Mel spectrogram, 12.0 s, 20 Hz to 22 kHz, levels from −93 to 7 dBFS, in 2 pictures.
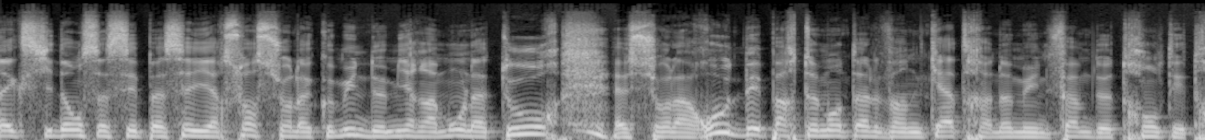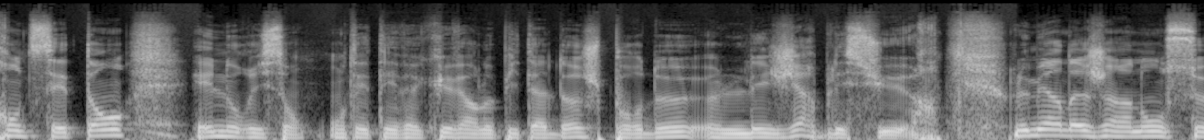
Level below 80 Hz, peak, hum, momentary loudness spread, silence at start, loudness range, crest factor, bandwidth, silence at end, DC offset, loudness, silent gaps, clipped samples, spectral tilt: -28 dBFS; 0 dBFS; none; 6 LU; 0 s; 3 LU; 10 dB; 17 kHz; 0 s; 0.3%; -11 LUFS; none; under 0.1%; -3.5 dB/octave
